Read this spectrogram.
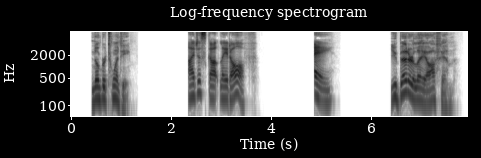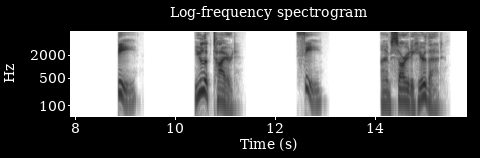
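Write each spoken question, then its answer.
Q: I just got laid off.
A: C: I am sorry to hear that.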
